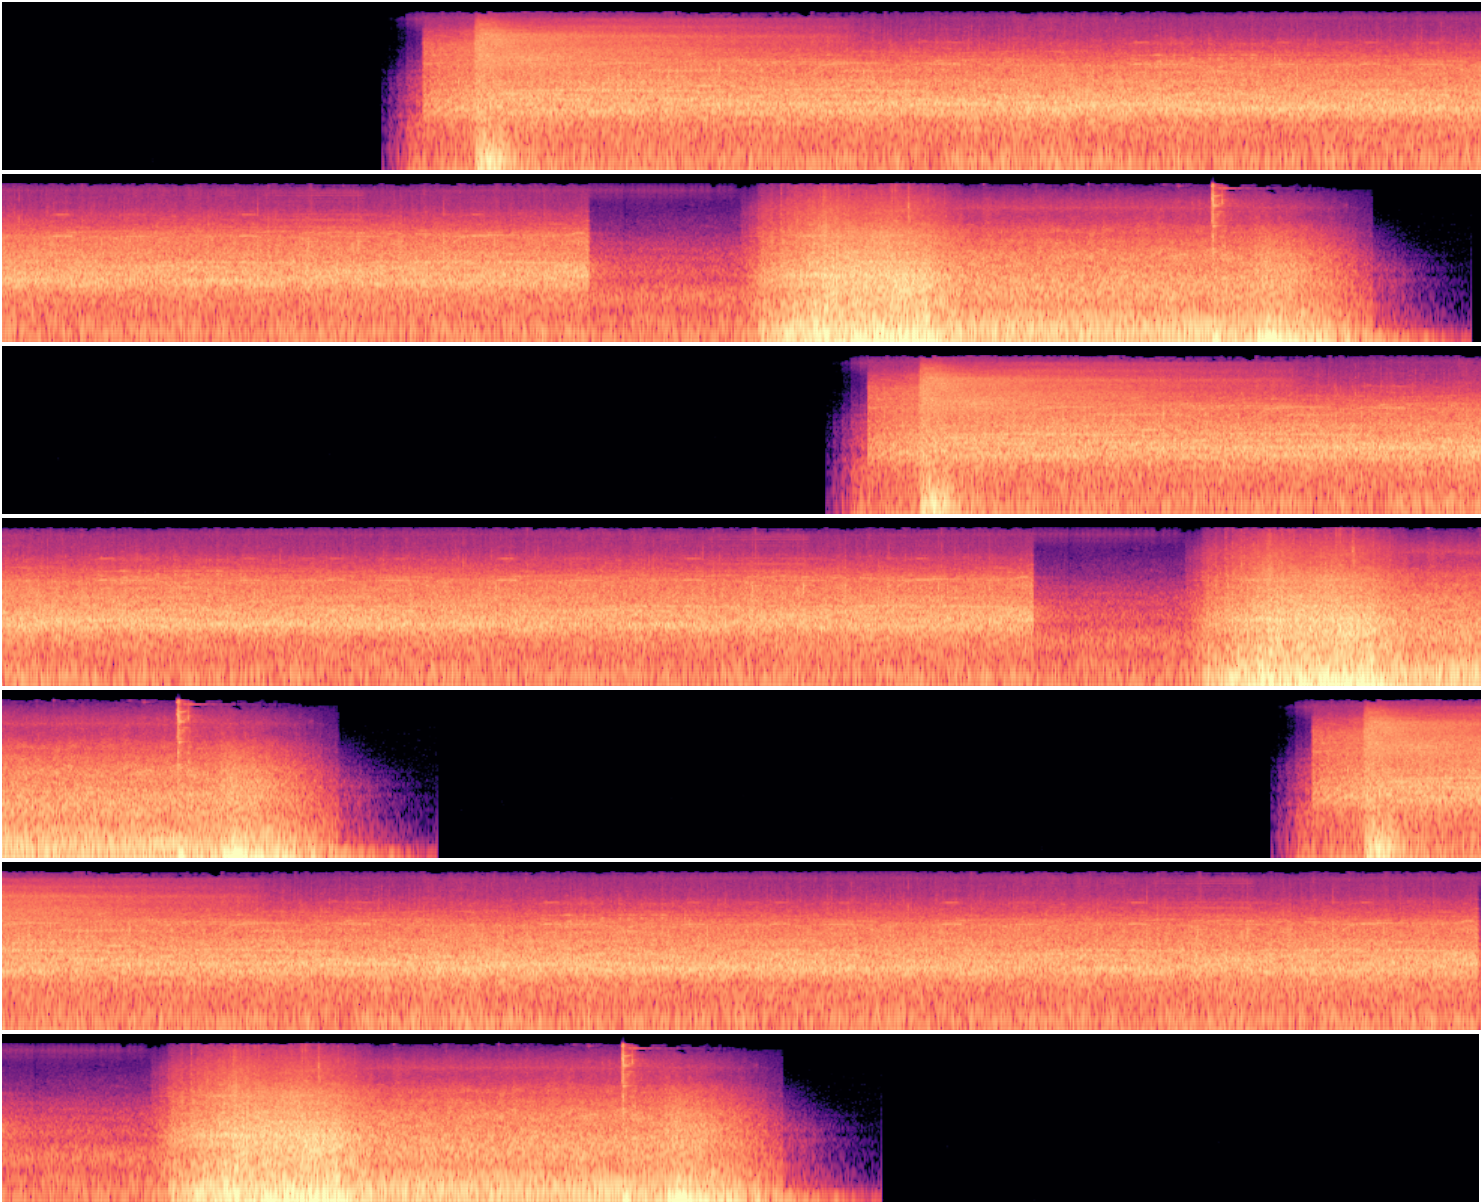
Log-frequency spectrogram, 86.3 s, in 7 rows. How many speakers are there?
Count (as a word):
zero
